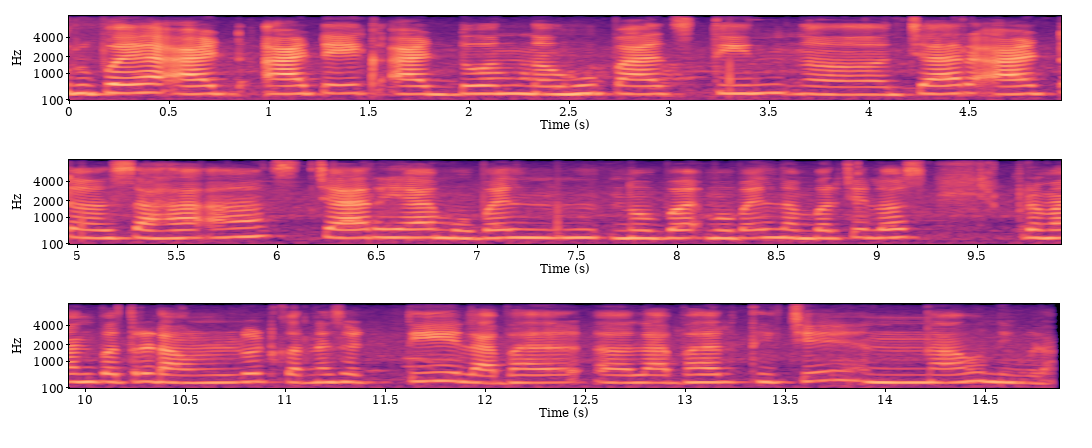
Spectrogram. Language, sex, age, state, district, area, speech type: Marathi, female, 45-60, Maharashtra, Amravati, rural, read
